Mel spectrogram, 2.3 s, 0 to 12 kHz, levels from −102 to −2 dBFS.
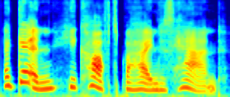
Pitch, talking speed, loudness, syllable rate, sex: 230 Hz, 155 wpm, -20 LUFS, 4.2 syllables/s, female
